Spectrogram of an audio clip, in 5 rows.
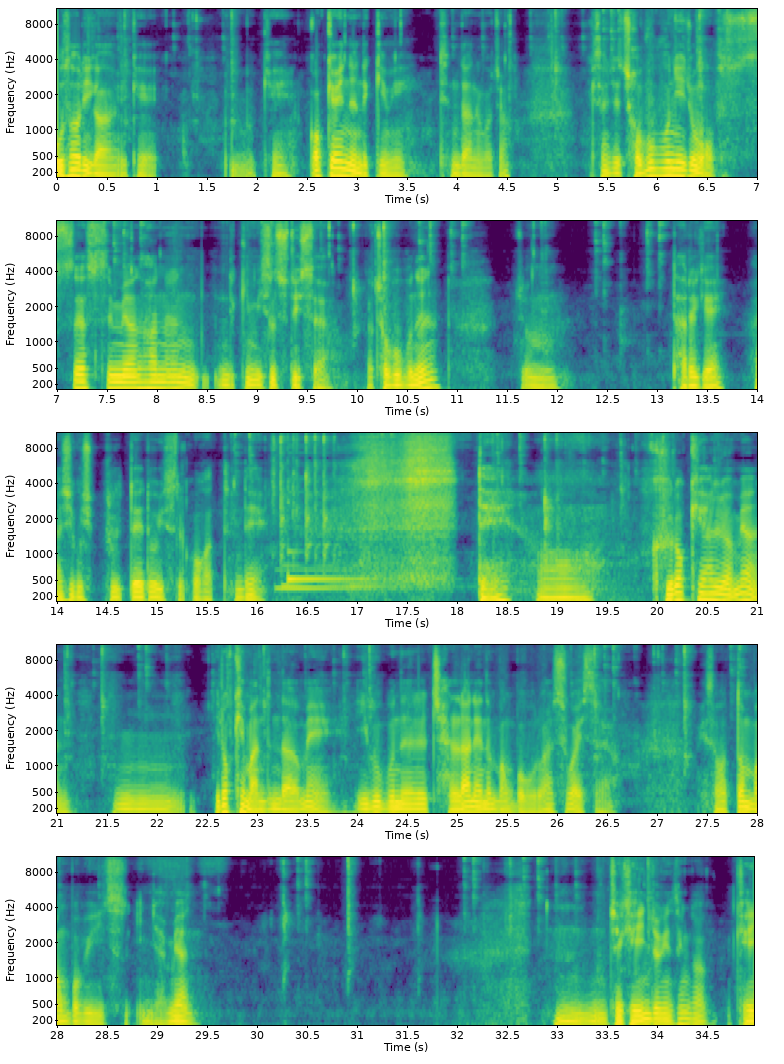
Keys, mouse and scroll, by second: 0.4 shift+middle click, 4.5 shift+scroll, 4.7 shift+middle click, 6.2 shift+middle click, 6.3 shift+middle click, 9.6 shift+middle click, 9.9 shift+c, 16.1 space, 16.2 Escape, 16.9 Escape, 18.2 Delete, 19.8 shift+middle click, 21.1 shift+middle click, 22.7 shift+middle click, 22.9 shift+middle click, 23.9 shift+middle click, 26.1 shift+middle click, 27.0 shift+middle click, 27.1 shift+middle click, 30.1 m, 32.2 space, 33.7 shift+middle click.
